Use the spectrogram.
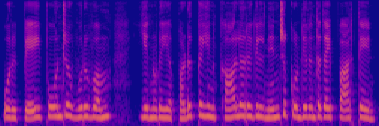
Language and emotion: Tamil, fearful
